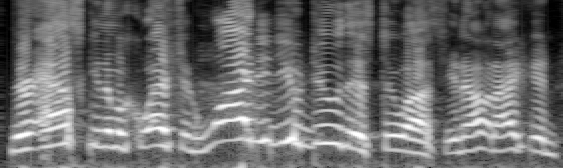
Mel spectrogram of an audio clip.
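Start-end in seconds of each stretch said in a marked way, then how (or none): 1.3-2.8 raised, higher-pitched reproach; exasperated parent. Acted. Parents questioning their runaway son, acted exasperation. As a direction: act out scolding a child.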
